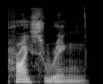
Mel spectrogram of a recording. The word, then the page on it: price ring: British English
